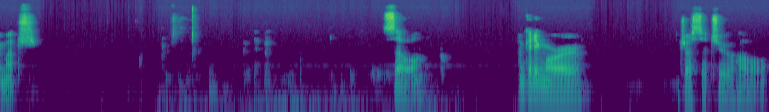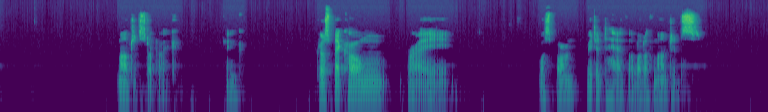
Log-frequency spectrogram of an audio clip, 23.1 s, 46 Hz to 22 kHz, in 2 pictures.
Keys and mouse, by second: 1.6-5.1 right drag, 3.6-7.1 drag, 7.8-9.7 drag, 12.0-14.7 right drag, 13.0-15.2 drag, 15.8-17.9 drag, 18.0-19.3 middle drag, 19.3-21.1 right drag, 20.3-23.0 drag.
